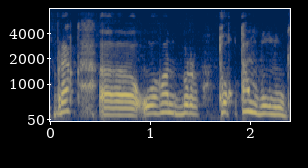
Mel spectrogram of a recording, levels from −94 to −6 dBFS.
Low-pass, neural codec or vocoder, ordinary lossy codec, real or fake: 7.2 kHz; vocoder, 22.05 kHz, 80 mel bands, HiFi-GAN; none; fake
